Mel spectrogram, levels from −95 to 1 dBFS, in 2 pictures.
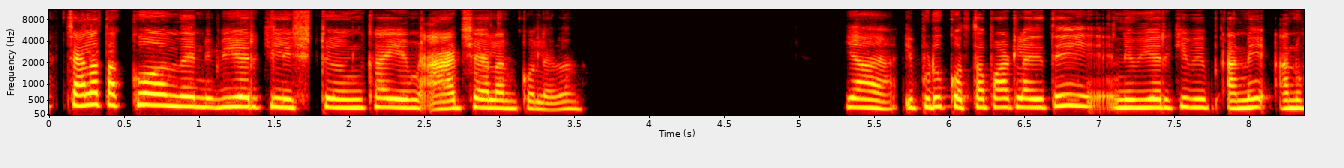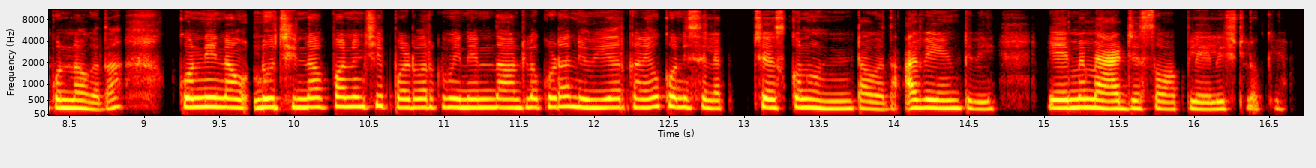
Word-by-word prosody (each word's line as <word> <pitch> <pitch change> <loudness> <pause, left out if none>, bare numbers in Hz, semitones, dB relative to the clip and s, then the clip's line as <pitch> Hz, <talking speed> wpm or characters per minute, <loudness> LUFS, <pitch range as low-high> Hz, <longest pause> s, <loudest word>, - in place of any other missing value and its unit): చాలా 335 +1 +5
తక్కువ 345 0 +2
ఉంది 305 -2 +3
న్యూ 275 -1 -2
ఇయర్‌కి 285 -1 +2
లిస్ట్ 265 +2 -3 0.2
ఇంకా 260 +2 -2
ఏమి 255 -1 0
యాడ్ 230 +2 +3
చేయాలనుకోలేదా? 230 -5 -2 1.9
యాహ్! 265 -2 +2
యహ్! 225 - -5
ఇప్పుడు 275 +3 0
కొత్త 280 0 +1
పాటలయితే 275 +1 +1 0.4
న్యూ 255 - +5
ఇయర్‌కి 260 +1 +1
ఇవి 270 -1 -1
ప్ - - -20 0.4
అనుకున్నావు 245 -1 +3
కదా! 230 +5 -6 0.5
కొన్ని 285 +1 +6
నవ్ 265 -1 0
నువ్వు 275 0 +4
చిన్నప్పటి 280 +1 0
నుంచి 290 +1 -2
ఇప్పటి 270 -2 -3
వరకు 270 0 -4
వినీన 265 0 +1
దాంట్లో 265 +1 -2
కూడా 290 +2 +1
న్యూ 265 - +2
ఇయర్‌కి 270 +1 -2
అనేవి 285 +3 -2
కొన్ని 275 -3 -1
సెలెక్ట్ 245 -2 -5 0.2
చేసుకొని 265 0 +1
ఉంటావు 230 -1 -3
కదా. 205 - -11
అవి 255 0 +2
ఏంటివి? 240 -2 -2 0.5
ఏమేమి 260 0 +4
యాడ్ 230 0 +1
చేస్తావు 230 -1 -5
ఆ - - -38
ప్లే 220 -2 -3
లిస్ట్‌లోకి? 230 0 -12
265 Hz, 170 wpm, -23 LUFS, 245-280 Hz, 1.9 s, కొన్ని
